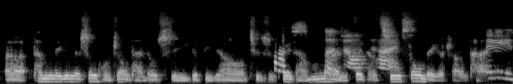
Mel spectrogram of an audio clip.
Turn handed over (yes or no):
yes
